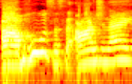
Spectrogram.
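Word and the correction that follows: Aunjanue: Is that how you say her name? – Anjanue Ellis.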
